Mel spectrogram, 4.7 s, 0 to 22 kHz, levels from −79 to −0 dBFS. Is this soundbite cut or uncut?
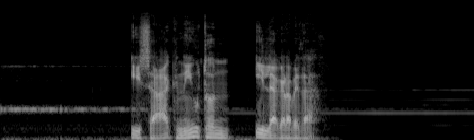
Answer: cut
